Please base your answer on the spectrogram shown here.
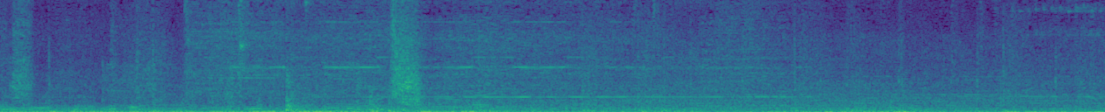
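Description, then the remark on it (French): Inside a city bus, a steady low engine rumble runs as it pulls over to stop at a passenger's request, with a short hiss near the middle and faint murmuring voices in the background. “Monsieur, est-ce que vous pouvez arrêter le bus, s'il vous plaît J'habite juste ici.”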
